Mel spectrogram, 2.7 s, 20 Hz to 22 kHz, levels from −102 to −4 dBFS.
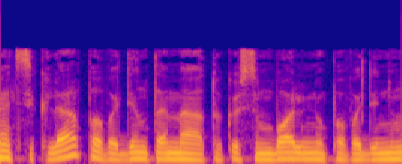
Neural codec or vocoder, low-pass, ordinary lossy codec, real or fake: none; 7.2 kHz; MP3, 48 kbps; real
